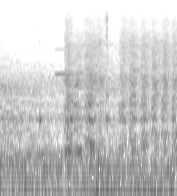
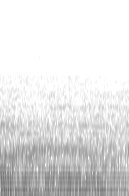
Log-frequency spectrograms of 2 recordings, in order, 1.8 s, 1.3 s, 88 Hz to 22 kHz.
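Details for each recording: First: 2013 Kia Cerato YD 1.8 automatic: starter cranks the engine at a steady rhythm but it never catches; scan tool reported relays working but no fuel, traced to a failed fuel pump relay; crank no-start. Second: 2013 Kia Cerato YD 1.8 automatic after replacing the failed part with a new one: fuel pump heard priming, then the engine starts readily and idles with a steady, even low rumble, no misses or knocks; normal running after repair.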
